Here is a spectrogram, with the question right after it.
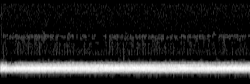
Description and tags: Some multisamples created with coagula, if known, frequency indicated by file name.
